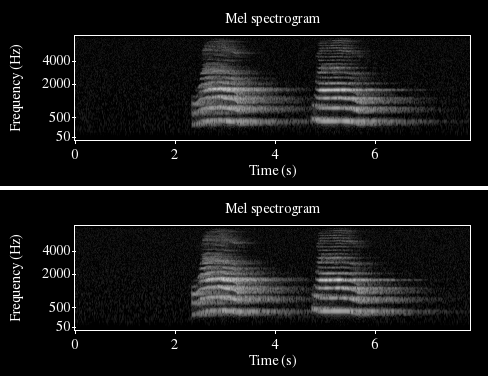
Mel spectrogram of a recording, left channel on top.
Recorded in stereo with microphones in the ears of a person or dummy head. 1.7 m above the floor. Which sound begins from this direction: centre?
A cat meowing, at 2.3 s.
